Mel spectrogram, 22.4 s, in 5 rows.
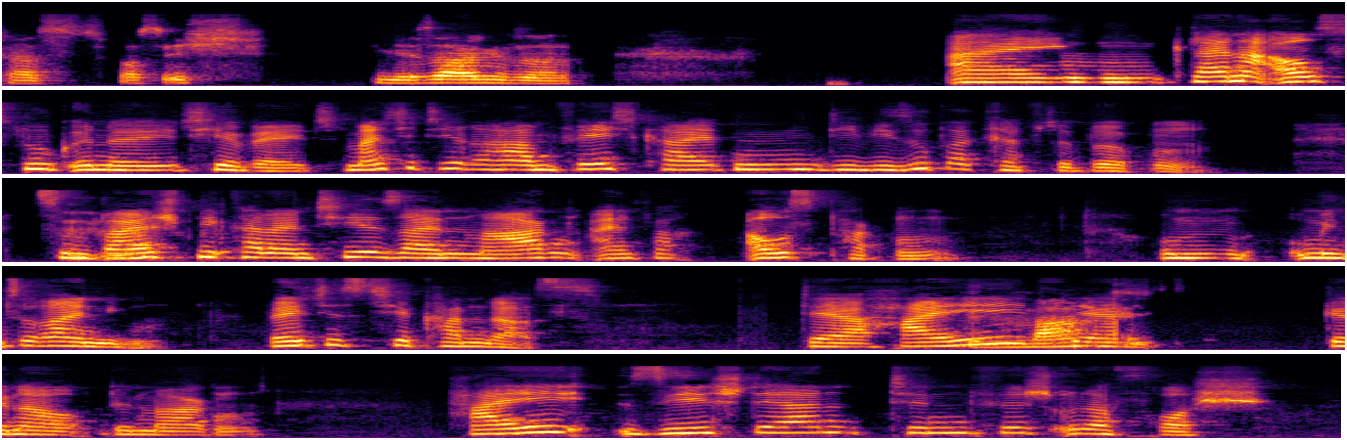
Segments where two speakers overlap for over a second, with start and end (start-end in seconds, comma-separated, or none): none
